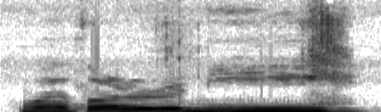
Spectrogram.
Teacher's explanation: را ساکن سے پہلے والے حرف پر زبر ہے، را ساکن کو پور پڑھا جائے گا.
